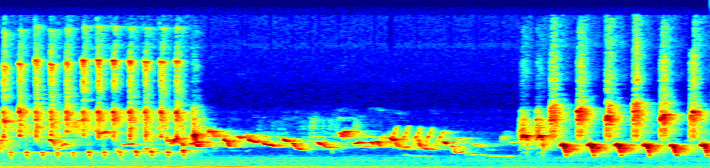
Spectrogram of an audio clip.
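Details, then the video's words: Chirping birds in Tuzla, opening with a fast run of repeated sharp notes, then a sliding, descending twitter, and ending with another quick burst of rapid repeated chirps over low steady background noise. "amazing birds chirping sound in Tuzla"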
